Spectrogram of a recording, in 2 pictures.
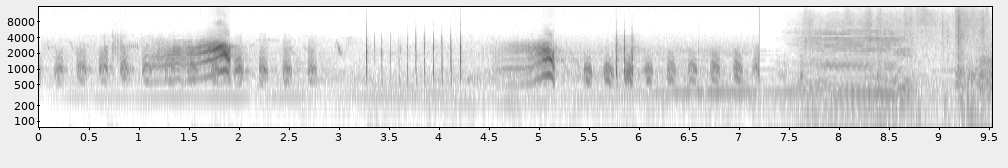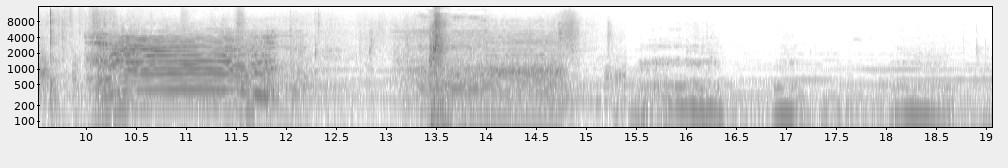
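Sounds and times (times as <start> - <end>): owl rhythmic calls: 0.0 - 10.4
cow mooing: 7.4 - 12.5, 13.1 - 17.2.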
